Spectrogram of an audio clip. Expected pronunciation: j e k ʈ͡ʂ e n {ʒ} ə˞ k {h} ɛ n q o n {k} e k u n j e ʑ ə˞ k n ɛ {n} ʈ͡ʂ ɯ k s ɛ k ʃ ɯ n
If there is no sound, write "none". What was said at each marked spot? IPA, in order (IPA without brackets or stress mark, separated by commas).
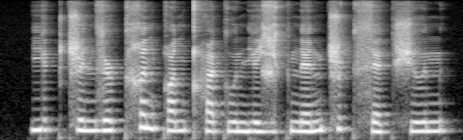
z, χ, qʰ, n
